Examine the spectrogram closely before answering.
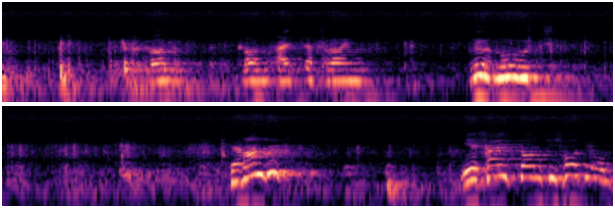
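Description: Adult men sing loudly in turn, echoing in a large hall.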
